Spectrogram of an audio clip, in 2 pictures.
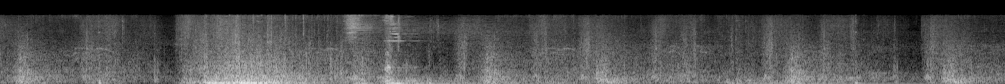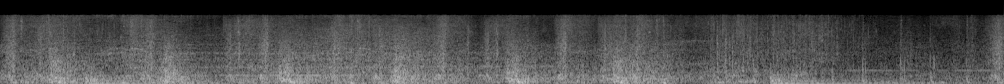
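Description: Sword slashes whoosh and clang again and again in a fast fight.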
